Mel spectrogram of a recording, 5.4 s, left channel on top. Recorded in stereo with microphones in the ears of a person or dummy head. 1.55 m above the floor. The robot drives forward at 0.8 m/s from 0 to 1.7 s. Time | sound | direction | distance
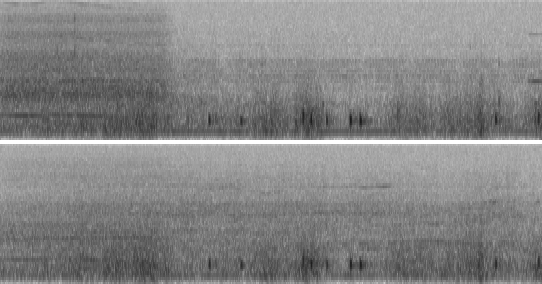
2.1 | boiling | 45° left (ahead or behind) | ?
